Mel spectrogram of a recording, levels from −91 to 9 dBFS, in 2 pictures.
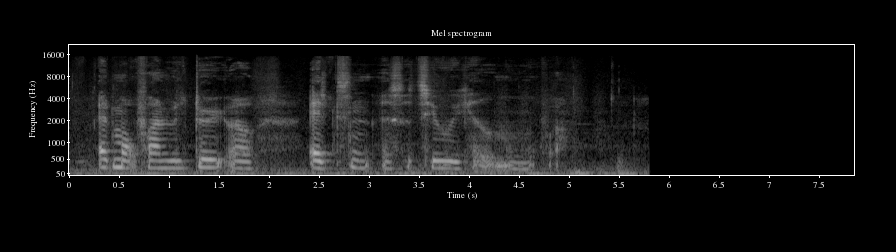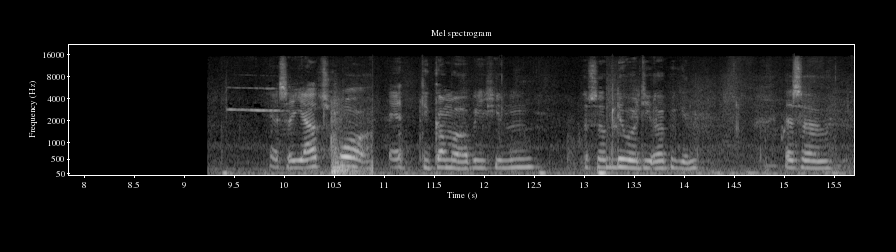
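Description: Nothing here goes wrong at any point, so there's no fault to trace through this clip.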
